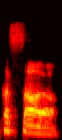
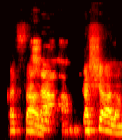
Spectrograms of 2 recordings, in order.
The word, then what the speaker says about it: Kashala: Kasala. Did I pronounce it properly? Kashala. Kashala.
